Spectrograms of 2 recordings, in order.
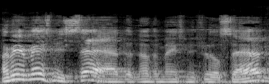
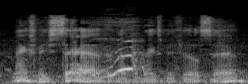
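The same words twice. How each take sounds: First: Said in the usual way. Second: Softer slogan reading of "Makes me sad that nothing makes me feel sad"; softly savoured reprise of "Makes me sad that nothing makes me feel sad"; softer, slower, savoured repeat of "Makes me sad that nothing makes me feel sad". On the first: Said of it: "That's a pretty good one". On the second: Shown as a demonstration. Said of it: "put that on the side of a cup".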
